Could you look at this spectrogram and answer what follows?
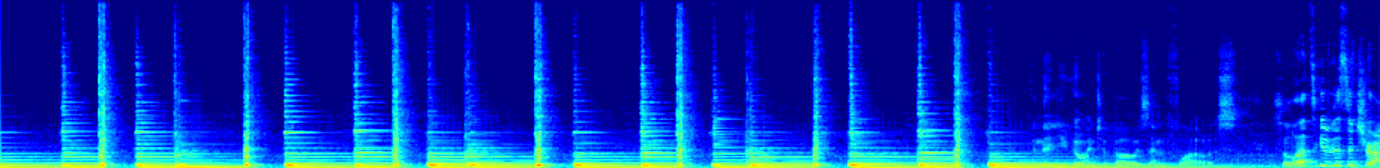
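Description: Ukulele strumming a song at a brisk practice tempo, ringing chords punctuated by regular percussive chuck mutes, ending as a voice begins speaking.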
